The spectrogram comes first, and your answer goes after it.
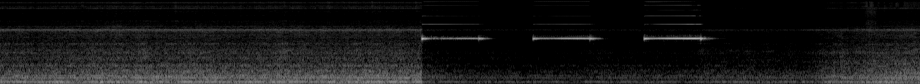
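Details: Basement smoke alarm, probably a rebadged BRK Family Guard with LED indicator, on test; three loud, shrill beeps of about half a second each with short gaps in a quiet room: alarm sounds properly.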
